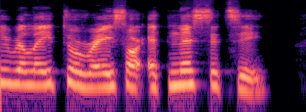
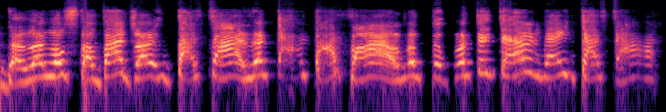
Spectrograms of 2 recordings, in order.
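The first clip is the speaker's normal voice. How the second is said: pitched up, self-mocking as the little savage; 7 semitones higher than usual. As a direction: play the clumsy outsider she is painted as. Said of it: "But me, as the".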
